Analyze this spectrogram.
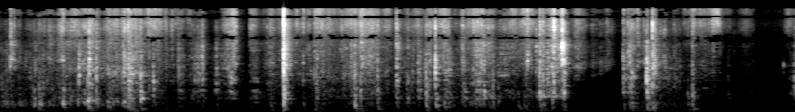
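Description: Cardboard packaging and plastic wrap being handled while unboxing: irregular rustling, scraping and clicking as a plastic-wrapped device is lifted out of its box, with one sharp click about three seconds in. It thins out near the end.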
